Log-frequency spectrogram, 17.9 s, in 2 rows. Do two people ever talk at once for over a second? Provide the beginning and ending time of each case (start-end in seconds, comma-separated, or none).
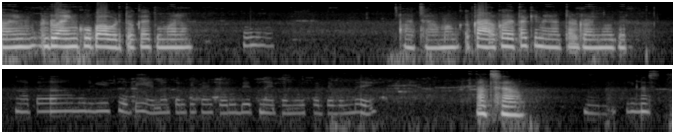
none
